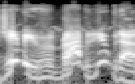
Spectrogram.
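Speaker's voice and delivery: put-on little alien creature voice. Describing how a caveman-like game character talks, the speaker mimics him in a Yoda voice. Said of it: "I made him sound like Yoda".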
